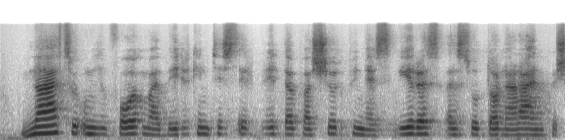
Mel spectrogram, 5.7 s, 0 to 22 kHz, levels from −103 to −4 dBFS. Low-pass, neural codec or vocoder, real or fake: 10.8 kHz; codec, 16 kHz in and 24 kHz out, 0.6 kbps, FocalCodec, streaming, 2048 codes; fake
